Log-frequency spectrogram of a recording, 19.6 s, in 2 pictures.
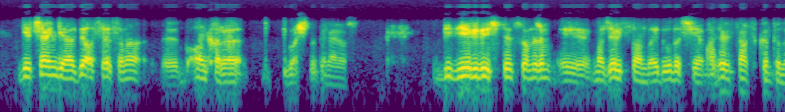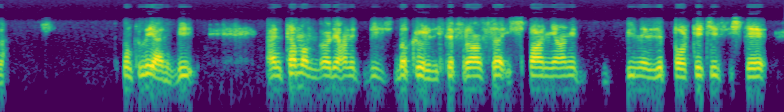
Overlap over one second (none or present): none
